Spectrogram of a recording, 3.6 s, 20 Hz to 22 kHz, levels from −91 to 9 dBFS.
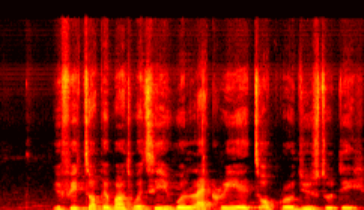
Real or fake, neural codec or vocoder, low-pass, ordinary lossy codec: real; none; none; none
